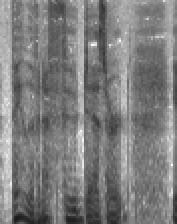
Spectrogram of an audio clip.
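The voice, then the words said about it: Mock public-radio announcer voice. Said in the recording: “that's my NPR voice”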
